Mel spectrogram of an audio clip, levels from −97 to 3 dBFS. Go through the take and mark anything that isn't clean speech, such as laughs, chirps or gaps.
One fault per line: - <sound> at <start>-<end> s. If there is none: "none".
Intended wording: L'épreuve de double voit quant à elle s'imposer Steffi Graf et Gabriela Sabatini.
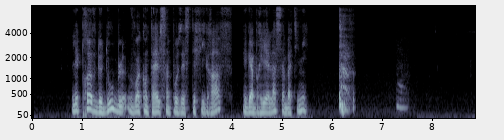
- cough at 6.1-6.5 s
- laugh at 7.3-7.6 s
